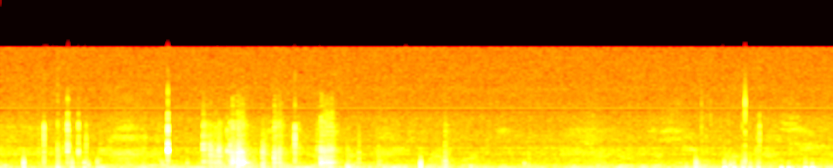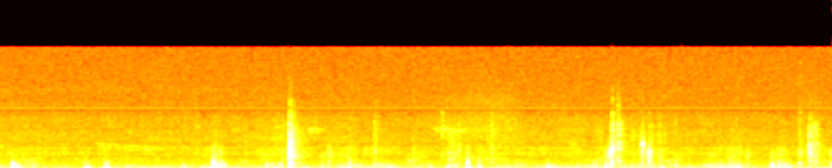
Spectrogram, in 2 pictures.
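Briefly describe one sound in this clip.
A cat's claws scratch and scrape on a chair's fabric.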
